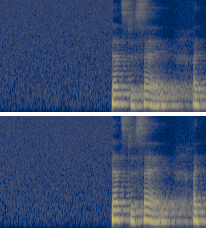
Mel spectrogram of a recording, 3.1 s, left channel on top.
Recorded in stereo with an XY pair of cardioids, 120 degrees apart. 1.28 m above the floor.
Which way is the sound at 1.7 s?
15° right.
